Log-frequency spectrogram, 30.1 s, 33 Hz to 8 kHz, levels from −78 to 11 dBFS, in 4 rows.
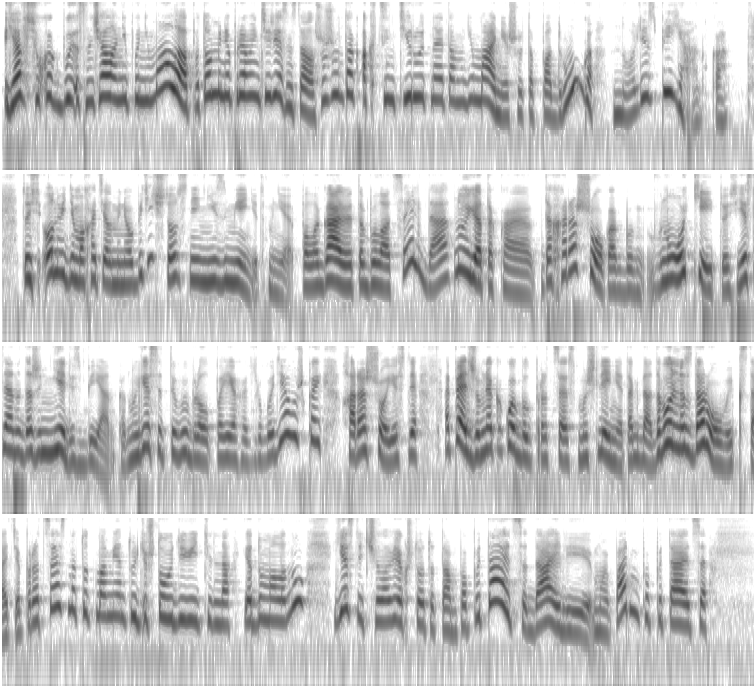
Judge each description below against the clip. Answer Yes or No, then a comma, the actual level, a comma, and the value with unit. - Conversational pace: No, fast, 205 wpm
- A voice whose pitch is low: No, very high, 260 Hz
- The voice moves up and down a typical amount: No, wide, 7.5 semitones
